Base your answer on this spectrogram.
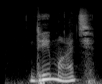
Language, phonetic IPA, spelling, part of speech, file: Russian, [drʲɪˈmatʲ], дремать, verb, Ru-дремать.ogg
- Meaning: to doze, to slumber, to drowse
